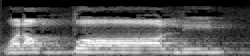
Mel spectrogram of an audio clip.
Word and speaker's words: ولا الضالين: وهذه ولا الضالين كأنها دالا، كأنها دال مفخمة، فخم الدال لما تقرأ ولا الضالين هكذا نقرأه، بينما الحجازيون والعراقيون لما ينطقون بالضاد في الفاتحة القراء قديما فيميلون إلى كونها ضاء مشالة، فإن سمعت العراقية أو الحجازية يقرأ فكأنك تظن أنه يقرأ الضاد ضاء،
